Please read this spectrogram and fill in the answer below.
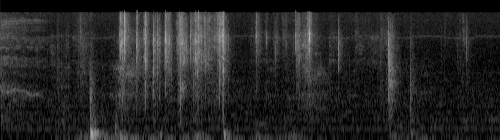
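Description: Hands handling trading cards and a clear plastic card sleeve: a thump about a second in, then a run of light clicks and rustles.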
